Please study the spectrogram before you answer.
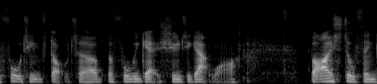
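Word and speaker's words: Ncuti Gatwa: his name now I I kept saying it nakuti gwata because I had never heard of his name before but it's shooting atwa and it seems easier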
